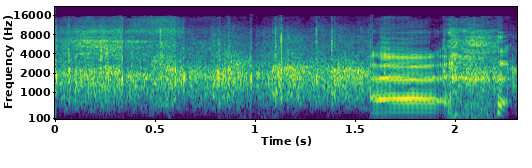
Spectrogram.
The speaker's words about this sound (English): We did get some applause. We did get applause. Hurrah!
